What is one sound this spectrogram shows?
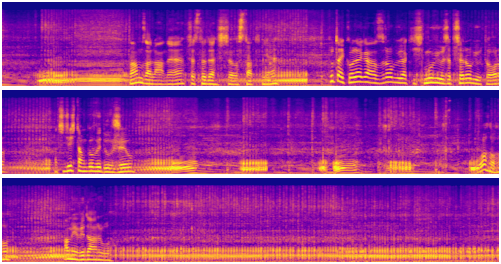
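A dirt bike engine revs up and down as it rides over rough ground.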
